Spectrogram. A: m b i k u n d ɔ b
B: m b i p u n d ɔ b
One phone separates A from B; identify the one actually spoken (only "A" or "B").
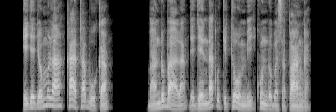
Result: A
